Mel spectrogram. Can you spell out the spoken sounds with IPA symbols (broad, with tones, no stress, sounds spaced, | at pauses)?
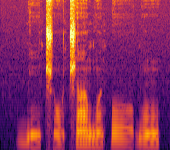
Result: ɡ͡b ĩ˧ t͡ʃ ɔ̃˨ t͡ʃ ã˦ ɡʷ ã˧ k͡p oː˧ ɡʷ ũ˦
